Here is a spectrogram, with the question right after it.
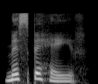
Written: misbehave

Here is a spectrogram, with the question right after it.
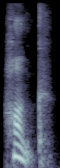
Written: hunk

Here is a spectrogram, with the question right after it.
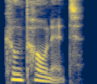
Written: component

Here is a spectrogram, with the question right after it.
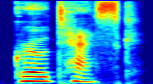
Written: grotesque

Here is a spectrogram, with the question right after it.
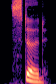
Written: stood

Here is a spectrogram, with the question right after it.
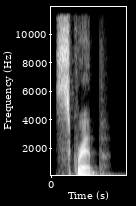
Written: scrimp

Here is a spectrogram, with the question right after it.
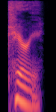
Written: carry

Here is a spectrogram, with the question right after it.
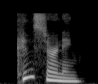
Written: concerning

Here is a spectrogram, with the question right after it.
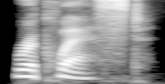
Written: request

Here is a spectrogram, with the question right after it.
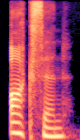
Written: oxen

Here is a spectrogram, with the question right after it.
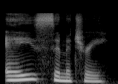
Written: asymmetry

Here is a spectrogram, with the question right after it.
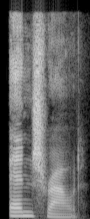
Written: enshroud

